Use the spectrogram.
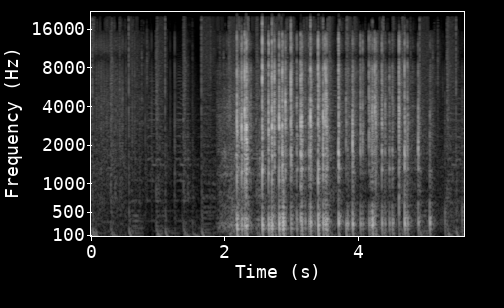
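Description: Firecrackers burst during Diwali celebrations, starting with a few scattered pops, then breaking into a rapid, loud string of sharp cracks that crackles close by for several seconds.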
